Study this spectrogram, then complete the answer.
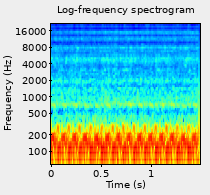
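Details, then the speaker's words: Victory Judge V-twin with a 2-into-1 exhaust at idle: a loud, deep, lumpy throb with a shaking pulse, more vibration than a Victory normally gives; the owner suspects an unknown modification. "Now, I know something's been done to it because it shakes like a Harley. Victories don't do that unless something's been done to them."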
